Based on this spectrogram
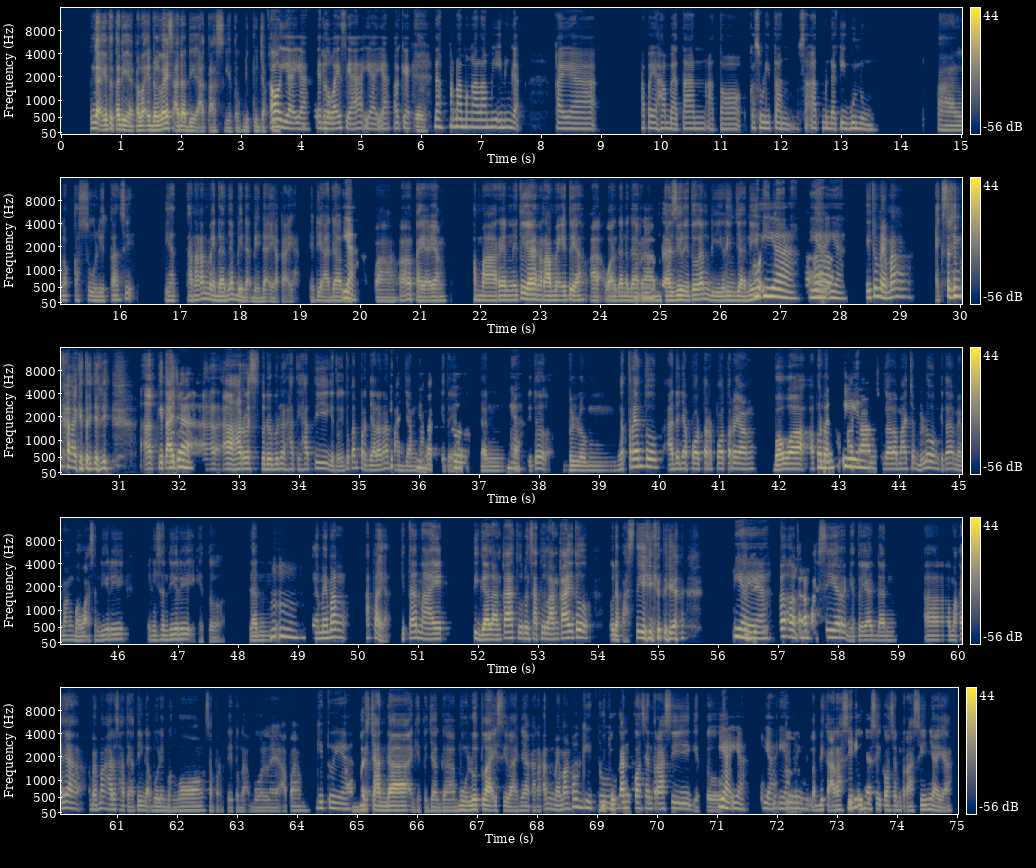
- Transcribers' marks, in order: other background noise; laughing while speaking: "ekstrim, Kak gitu jadi"; laughing while speaking: "gitu, ya"
- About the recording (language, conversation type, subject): Indonesian, podcast, Ceritakan pengalaman paling berkesanmu saat berada di alam?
